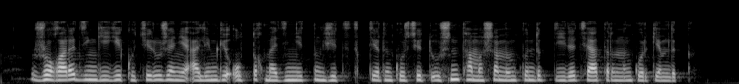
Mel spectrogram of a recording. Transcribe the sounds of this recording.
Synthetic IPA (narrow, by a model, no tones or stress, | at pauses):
ʒo̞ʁɑɾəd̪e̞ŋɡʲe̞jɡʲe̞kʲʰɵt̪e̞ɾuʒæne̞̰ʔæle̞mɡʲe̞ʔʊlˠt̪ːəqmæd̪e̞nije̞t̪ːɪŋʒe̞t̪ɪ̥st̪ɪ̥k̚t̪e̞ɾɪŋkʲʰɵɾse̞t̪uʏʃɪnt̪ʰɑmɑʃɑmʏmkʲɪnd̪ɪk̚d̪e̞jd̪ɪt̪ʲʰeat̪rənəŋkʲʰɵɾkʲe̞md̪ɪk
